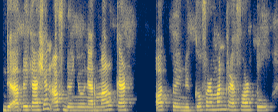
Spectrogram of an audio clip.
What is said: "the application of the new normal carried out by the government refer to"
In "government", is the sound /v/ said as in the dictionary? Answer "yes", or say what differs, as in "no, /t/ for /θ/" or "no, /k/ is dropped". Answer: no, /f/ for /v/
